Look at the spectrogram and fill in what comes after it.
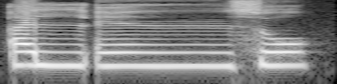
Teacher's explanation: کلمت الانسو میں یہاں نون ساکن ہے پھر حرف السین ہے کیونکہ سین بھی حروف الاخفاء میں سے ہے تو ہم یہ حکم کو غنہ کے ساتھ ادا کریں گے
